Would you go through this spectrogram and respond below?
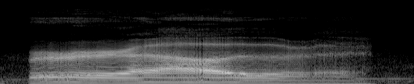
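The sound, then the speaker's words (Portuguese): A person imitates a distant creature's roar with one long, deep, rasping growl that swells, holds for about three seconds, then fades away, with no other sounds around it. “Como se tivesse alguma coisa rugindo ao longe.”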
